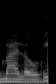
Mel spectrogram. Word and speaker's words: Milo: It's actually pronounced Milo. – It's Milo. Yeah. – But the Ghanaians pronounce it Milo.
